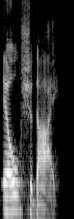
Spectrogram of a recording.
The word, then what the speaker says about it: El Shaddai: Because up to the time when God gave Moses his personal name at Mount Sinai, God was most known, we're told, as El Shaddai, with emphasis on the L part.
